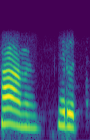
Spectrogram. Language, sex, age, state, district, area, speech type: Kannada, female, 18-30, Karnataka, Bellary, rural, conversation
